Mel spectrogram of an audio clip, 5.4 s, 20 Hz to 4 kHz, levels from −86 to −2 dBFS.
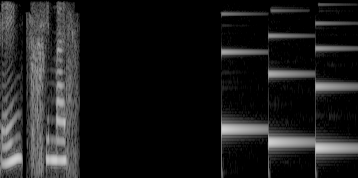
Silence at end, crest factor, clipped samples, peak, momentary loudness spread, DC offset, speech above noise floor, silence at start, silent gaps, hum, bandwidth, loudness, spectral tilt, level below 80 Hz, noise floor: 0 s; 16 dB; under 0.1%; -14 dBFS; 8 LU; under 0.1%; over 64 dB; 0 s; 1.20-3.27 s; none; 4 kHz; -28 LUFS; -8.5 dB/octave; -66 dBFS; under -90 dBFS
